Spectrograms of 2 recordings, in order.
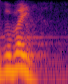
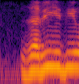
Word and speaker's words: زبيد: والزبيد يخطئ فيها كثير من الناس يقولون زبيد، زبيد عائلة مغربية. فإذا وجدتم عالم مغربي ورسمه الزبيدي تلفظونه بالضم، وإذا رأيتم عالم يمني تقولون إيش عنه؟ الزبيدي، ولا تقولون الزبيدي. الزبيدي نسبة إلى زبيد قبيلة مغربية، والزبيدي نسبة إلى اليمن، إلى زبيد يقال الزبيدي.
